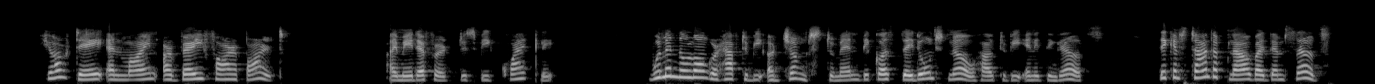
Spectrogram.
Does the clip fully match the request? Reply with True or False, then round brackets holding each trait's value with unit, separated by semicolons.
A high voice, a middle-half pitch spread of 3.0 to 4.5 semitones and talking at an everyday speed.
True (230 Hz; 4.2 semitones; 170 wpm)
